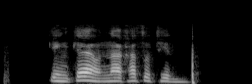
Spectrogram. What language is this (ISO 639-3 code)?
tha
